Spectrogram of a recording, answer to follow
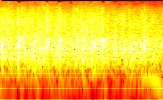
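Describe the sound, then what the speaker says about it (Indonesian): A studio audience of women claps on a televised religious talk show, a short burst of even, mid-level applause with no speech. "Boleh tepuk tangan Ibu."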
